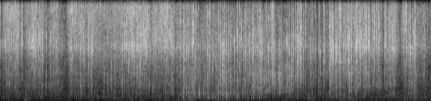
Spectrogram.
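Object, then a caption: Thin paper sheet. A large, thin, crinkled white paper sheet spread on a leather seat is rubbed and smoothed with the palm and fingers. The result is a steady, bright crinkling with dense, crisp crackles and a high hiss, with almost no low end. The sound stays fairly even in loudness throughout.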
